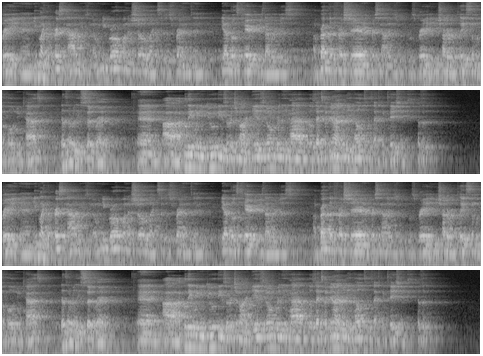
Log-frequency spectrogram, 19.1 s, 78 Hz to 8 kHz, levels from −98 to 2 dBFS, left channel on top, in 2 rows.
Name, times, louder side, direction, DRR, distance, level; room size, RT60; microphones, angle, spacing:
voice 1, 0.0-4.0 4.4-5.8 6.2-10.4 10.7-11.7 12.3-18.0, equal, 5° right, -2 dB, 1.4 m, -25 dB
sound 1, 0.7-17.2, left 1 dB, 15° left, 0.7 m, -37 dB
8.2 x 6.5 x 6.3 m, 1.3 s
head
